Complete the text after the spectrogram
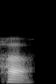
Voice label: "ha", letter, hindi

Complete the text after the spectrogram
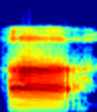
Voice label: "ā", letter, hindi

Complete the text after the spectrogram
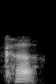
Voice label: "ka", letter, hindi

